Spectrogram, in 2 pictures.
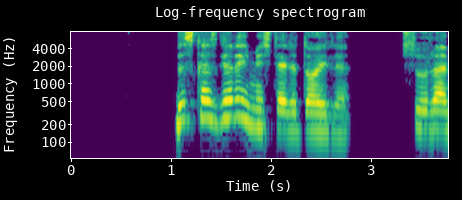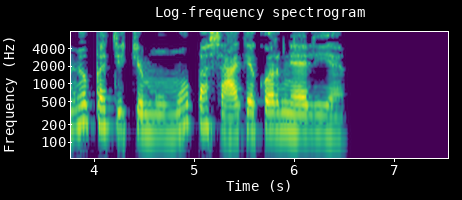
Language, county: Lithuanian, Šiauliai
